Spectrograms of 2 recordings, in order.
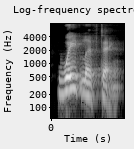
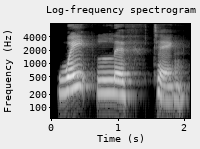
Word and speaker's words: weightlifting: and a T but when the T appears at the end of a word or before another consonant it's a h t that means you bring the tongue up and you wait and then you release it to the next sound in the in this case the L wait lifting so transition from the T to the L directly weightlifting weightlifting weightlifting I'm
